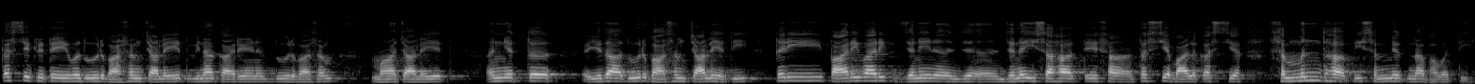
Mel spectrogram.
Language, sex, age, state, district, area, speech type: Sanskrit, male, 18-30, Rajasthan, Jodhpur, rural, spontaneous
